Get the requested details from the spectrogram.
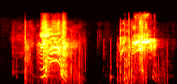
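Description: Two sharp sneezes in quick succession, loud and close to the microphone, each a breathy burst with a short pause between them and no talking.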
